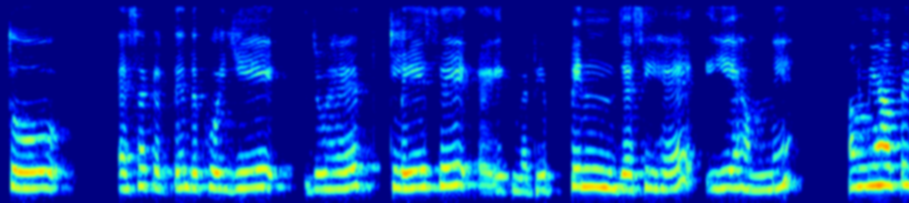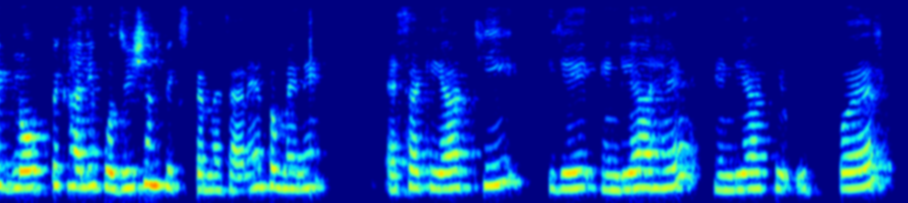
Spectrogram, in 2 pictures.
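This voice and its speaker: High-voiced woman teaching a lesson. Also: steady tone, a little slow, warm tone, highs cut off. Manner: explains step by step with a globe, checking with ठीक है. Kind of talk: live online astronomy lesson. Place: indoor room with a board and a tablet.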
